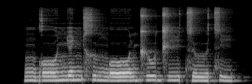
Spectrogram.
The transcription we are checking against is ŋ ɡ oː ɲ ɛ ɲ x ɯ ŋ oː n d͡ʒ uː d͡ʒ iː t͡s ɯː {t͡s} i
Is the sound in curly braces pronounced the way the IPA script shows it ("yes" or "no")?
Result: yes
